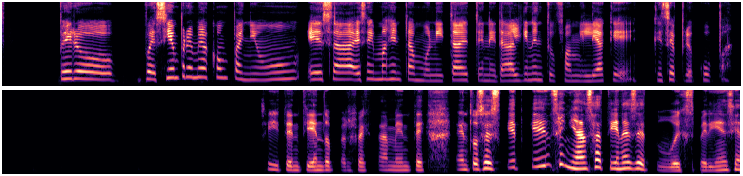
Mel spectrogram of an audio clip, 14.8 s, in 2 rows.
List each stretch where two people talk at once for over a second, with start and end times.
none

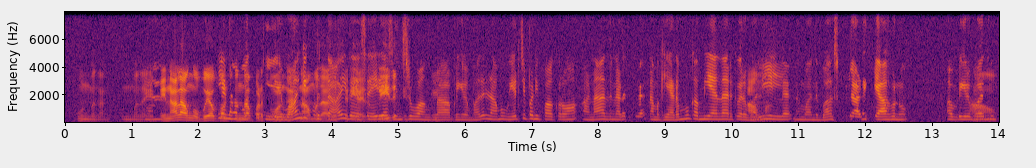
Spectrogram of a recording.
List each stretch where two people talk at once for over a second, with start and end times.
2.3-5.1

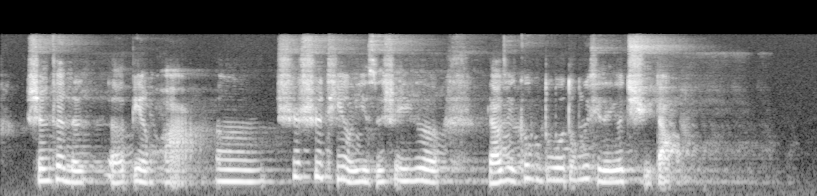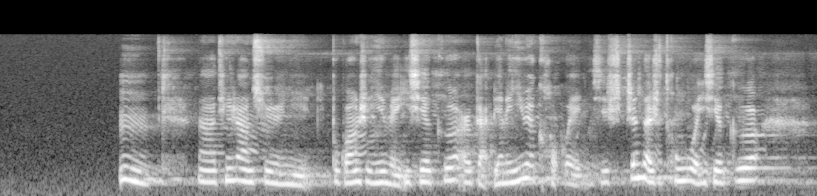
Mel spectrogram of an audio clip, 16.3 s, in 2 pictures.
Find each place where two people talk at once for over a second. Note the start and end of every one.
none

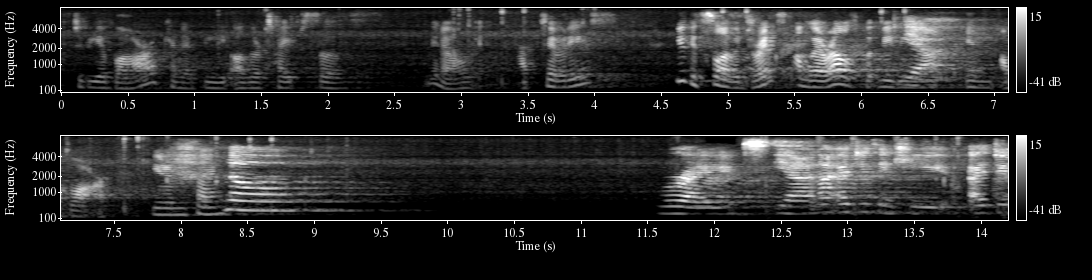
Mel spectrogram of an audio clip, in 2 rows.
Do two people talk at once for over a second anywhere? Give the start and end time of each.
none

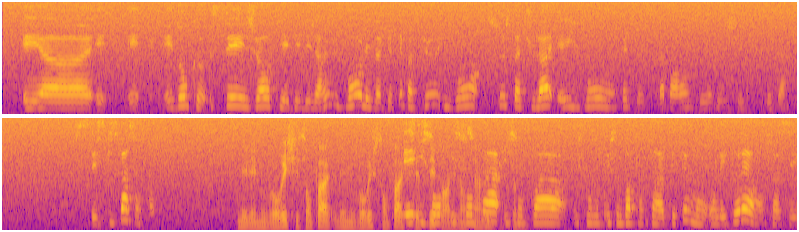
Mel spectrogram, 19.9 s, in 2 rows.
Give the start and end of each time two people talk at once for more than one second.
14.9-16.5

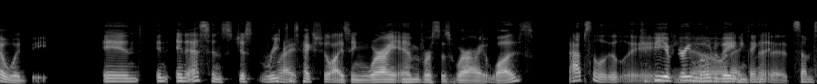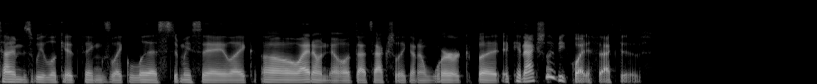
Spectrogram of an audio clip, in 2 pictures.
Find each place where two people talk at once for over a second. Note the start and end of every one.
6.4-7.7

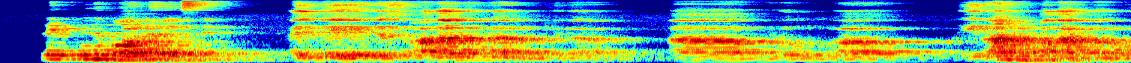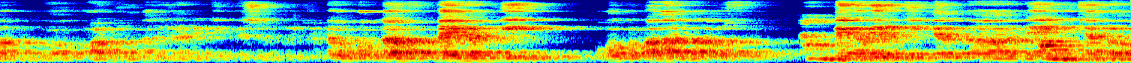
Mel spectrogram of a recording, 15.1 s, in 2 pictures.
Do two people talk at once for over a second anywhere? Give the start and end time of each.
none

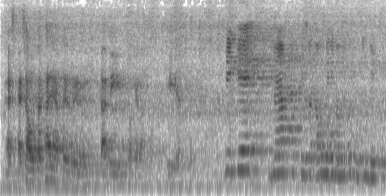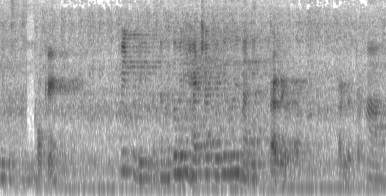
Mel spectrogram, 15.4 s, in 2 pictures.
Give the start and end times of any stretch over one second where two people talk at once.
none

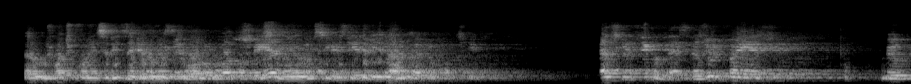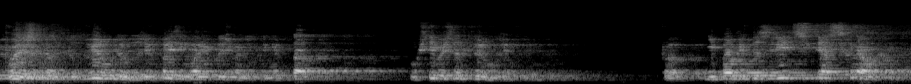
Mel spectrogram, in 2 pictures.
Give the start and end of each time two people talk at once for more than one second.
1.4-4.2

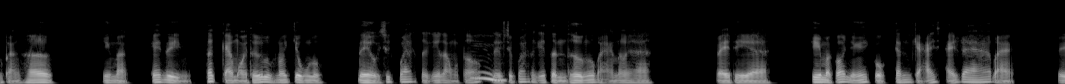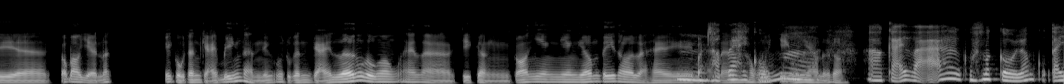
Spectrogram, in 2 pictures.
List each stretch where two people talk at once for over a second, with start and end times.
17.4-18.8

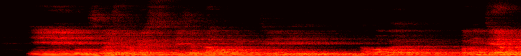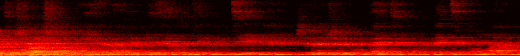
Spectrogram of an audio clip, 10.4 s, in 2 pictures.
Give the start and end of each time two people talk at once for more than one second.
4.6-5.9

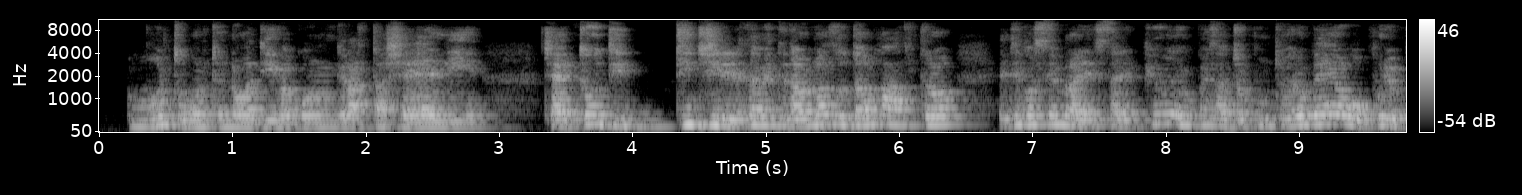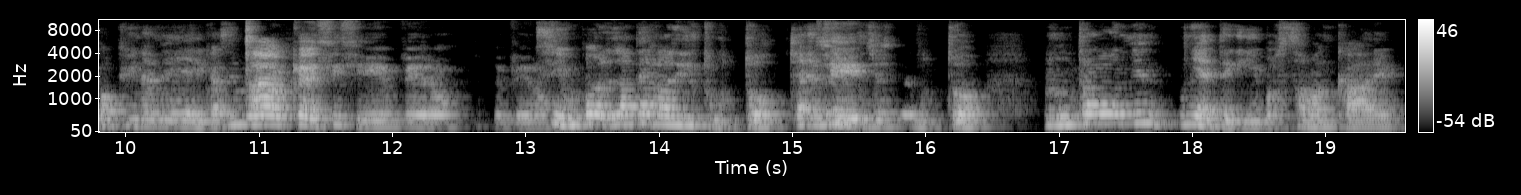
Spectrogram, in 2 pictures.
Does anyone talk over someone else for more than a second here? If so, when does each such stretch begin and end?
none

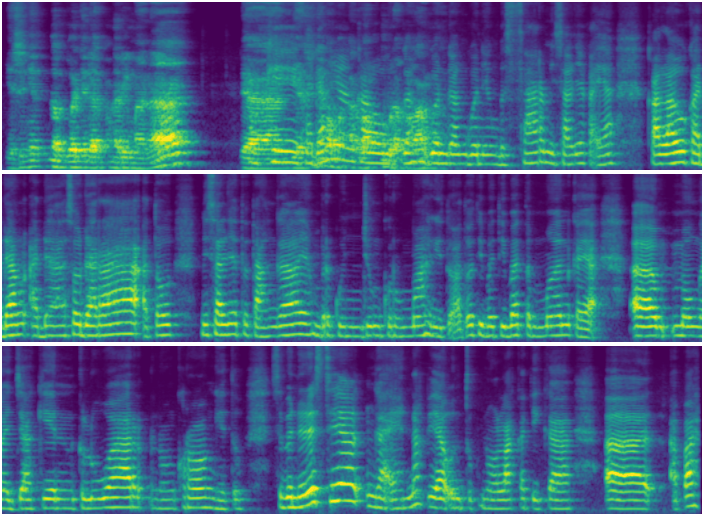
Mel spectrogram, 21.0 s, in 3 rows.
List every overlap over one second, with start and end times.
2.5-4.4

